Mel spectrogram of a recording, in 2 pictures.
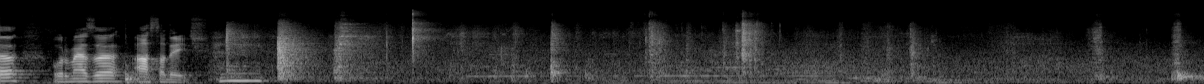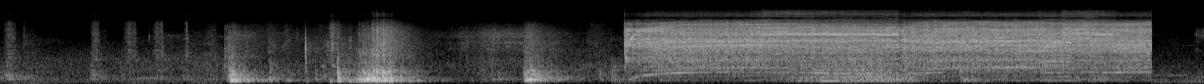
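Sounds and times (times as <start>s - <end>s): handheld power tool spinning: 18.3s - 23.6s.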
